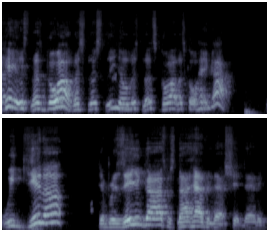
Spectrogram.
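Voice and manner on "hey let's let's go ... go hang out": imitating the girls. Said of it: "They're like".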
